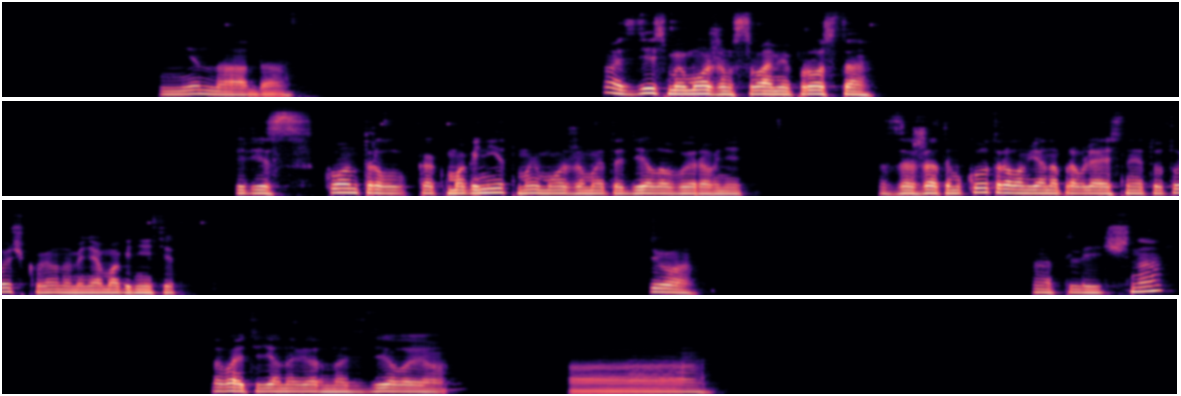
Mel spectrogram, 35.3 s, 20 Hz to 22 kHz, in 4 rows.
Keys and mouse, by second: 0.2 shift+middle click, 0.7-1.7 middle drag, 2.3 shift+middle click, 2.9 middle click, 3.7 middle click, 4.5 middle click, 5.0 Tab, 6.3 middle click, 8.7 click, 11.3 middle click, 11.9 shift+middle click, 14.5 click, 17.5-18.8 middle drag, 19.0 shift+middle click, 19.4 Tab, 19.9 middle click, 20.9 shift+middle drag, 21.4 middle drag, 23.2 click, 24.6 shift+middle click, 25.1-27.6 middle drag, 28.6-35.2 drag.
